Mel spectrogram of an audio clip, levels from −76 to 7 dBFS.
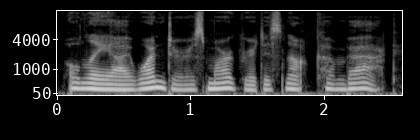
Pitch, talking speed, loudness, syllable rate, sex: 175 Hz, 210 wpm, -17 LUFS, 5.4 syllables/s, female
